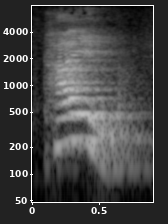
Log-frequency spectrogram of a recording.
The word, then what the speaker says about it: find: जैसे कि यहाँ पे फाइन, FIND, फाइन, क्या पढ़ेंगे इसको? फाइन। ये नहीं पढ़ना है, फिंड नहीं पढ़ना है, क्योंकि इसका उच्चारण गलत हो जाएगा।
